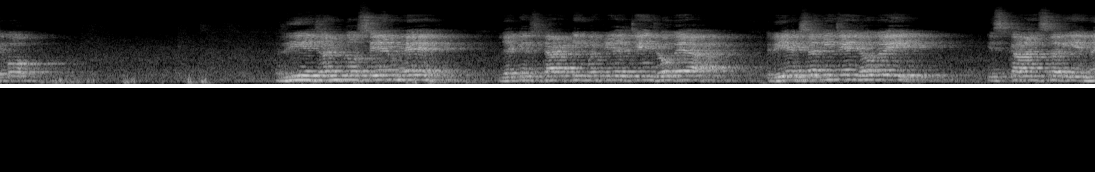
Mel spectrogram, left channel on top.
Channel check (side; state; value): right; silent; 62 dB below the other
